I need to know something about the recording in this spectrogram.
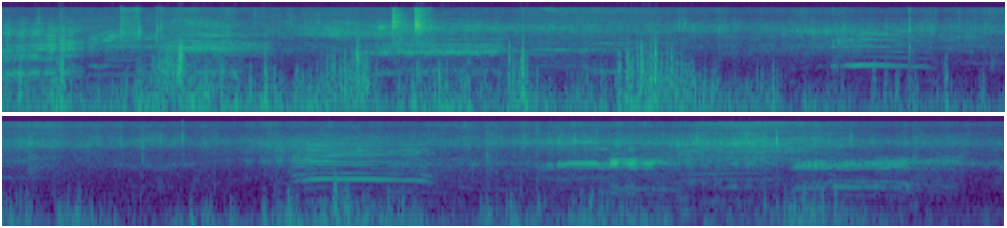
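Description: A large flock of sheep bleating, many calls overlapping. A heavy low rumble fills the first few seconds, then single bleats stand out more clearly and the sound thins out towards the end.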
